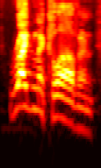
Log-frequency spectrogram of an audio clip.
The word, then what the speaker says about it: Ragnar Klavan: Ragnar Klavan.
